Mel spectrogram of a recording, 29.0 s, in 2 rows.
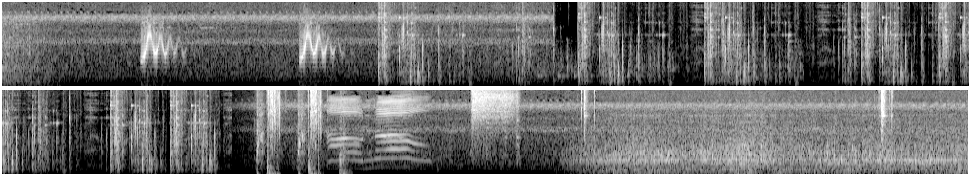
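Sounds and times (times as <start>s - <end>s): plastic bricks clattering: 7.6s - 17.8s.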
